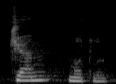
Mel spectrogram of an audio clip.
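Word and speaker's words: Cem Mutlu: I also spell it uh with a G. GM. And could you tell us your name, sir? Jim Mutloo.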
